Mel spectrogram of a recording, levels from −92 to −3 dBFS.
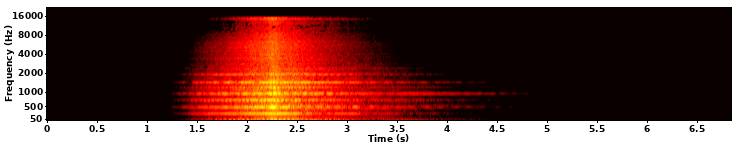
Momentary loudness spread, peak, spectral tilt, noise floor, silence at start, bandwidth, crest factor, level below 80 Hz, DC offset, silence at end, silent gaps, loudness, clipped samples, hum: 23 LU; -10 dBFS; -2 dB/octave; under -90 dBFS; 1.5 s; 15.5 kHz; 28 dB; -52 dBFS; under 0.1%; 3.55 s; none; -29 LUFS; under 0.1%; none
